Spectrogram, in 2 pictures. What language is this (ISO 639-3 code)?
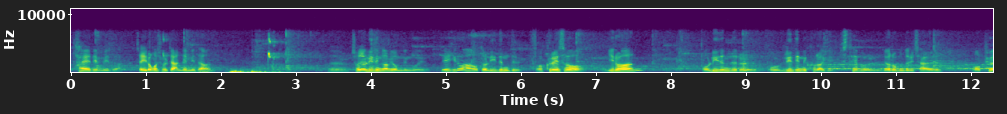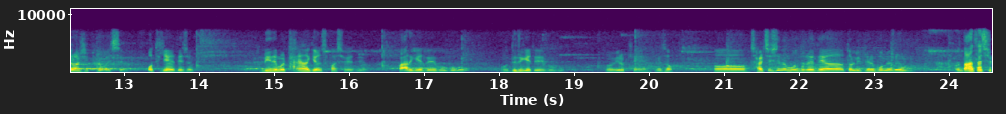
kor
